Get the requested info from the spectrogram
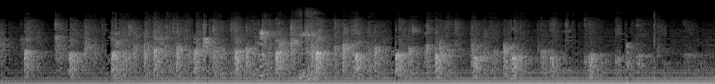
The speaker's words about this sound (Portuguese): Glória a Deus. Aplauda ao Senhor.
